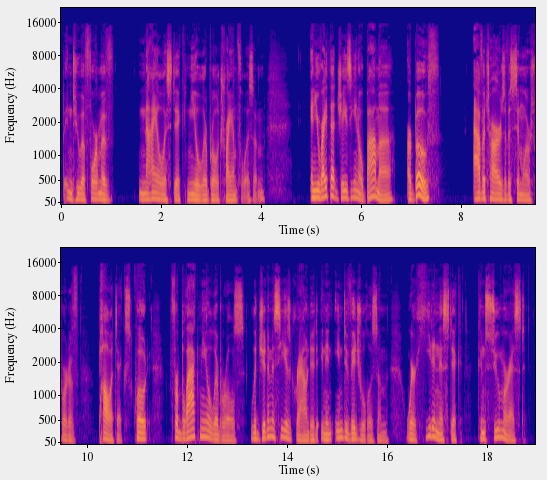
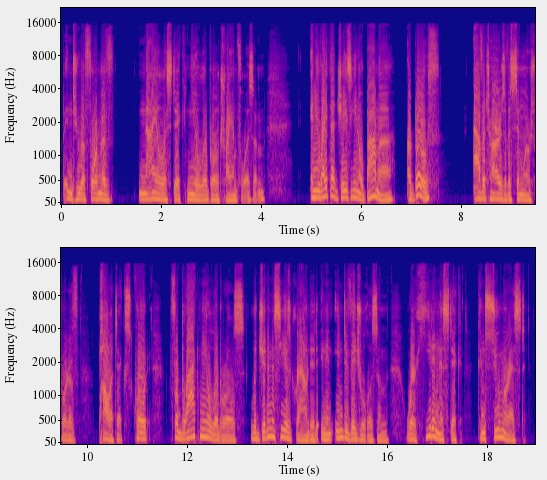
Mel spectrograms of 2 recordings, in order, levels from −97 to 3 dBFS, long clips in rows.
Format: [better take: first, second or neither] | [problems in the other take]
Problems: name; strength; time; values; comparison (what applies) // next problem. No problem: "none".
first | distortion; heavy; 6 dB below the speech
